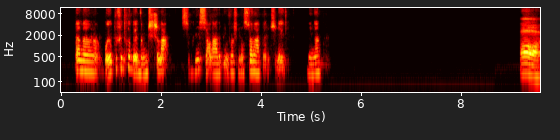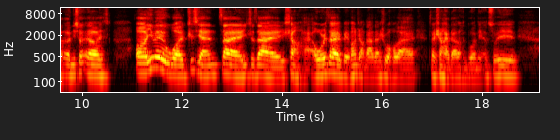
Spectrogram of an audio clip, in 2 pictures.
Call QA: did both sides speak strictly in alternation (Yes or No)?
Yes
